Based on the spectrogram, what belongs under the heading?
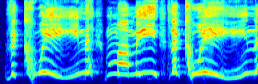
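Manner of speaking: very high, very loud British cry; British royal shriek. Acted. Daughter answering the Queen Mother, shrieked British retort. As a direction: shriek each word in a British accent. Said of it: "It sounds better in a British accent".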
